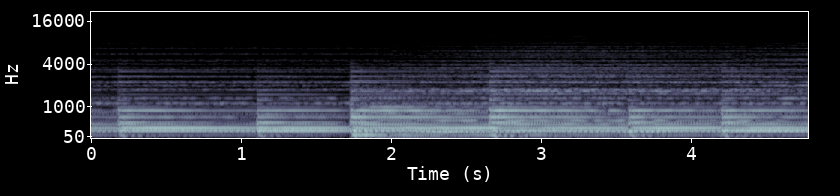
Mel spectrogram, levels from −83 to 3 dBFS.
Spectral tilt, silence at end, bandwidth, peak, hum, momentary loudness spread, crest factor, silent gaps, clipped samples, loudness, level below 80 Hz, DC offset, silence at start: -8 dB/octave; 0 s; 7.2 kHz; -10 dBFS; none; 3 LU; 12 dB; none; under 0.1%; -24 LUFS; -50 dBFS; under 0.1%; 0 s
